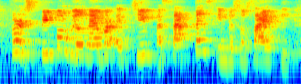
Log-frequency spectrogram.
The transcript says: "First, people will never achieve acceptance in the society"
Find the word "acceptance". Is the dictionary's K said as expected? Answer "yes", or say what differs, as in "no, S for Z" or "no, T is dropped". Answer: no, K is dropped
